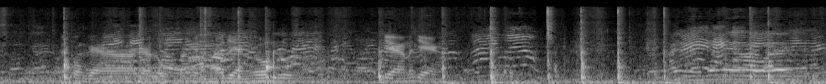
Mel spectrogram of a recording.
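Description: A cleaver chops through roast duck on a wooden chopping block.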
